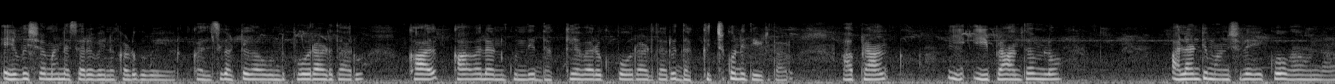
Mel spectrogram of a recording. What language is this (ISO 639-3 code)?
tel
